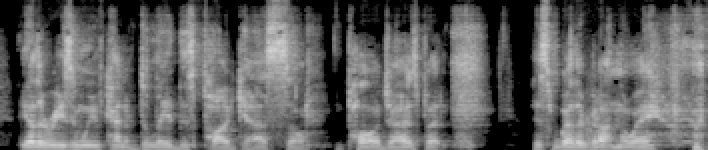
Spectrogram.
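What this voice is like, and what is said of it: Voice weak from a cold. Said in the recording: “I'm just getting over a cold. My voice is still not fully come back.”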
